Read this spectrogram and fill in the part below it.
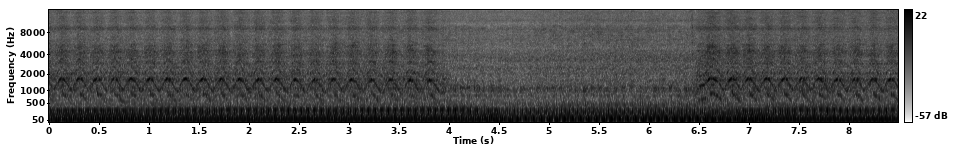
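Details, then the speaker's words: Suzuki GSX600F with a cold-start problem, battery charged from another bike: steady rhythmic cranking with no firing; carburetors soaking wet, owner suspects too much fuel flooded it and plans to check the spark plugs. "unfortunately the carburetors are soaking wet and they don't want to really fire up. So I have to take a little bit more investigation what's going on."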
